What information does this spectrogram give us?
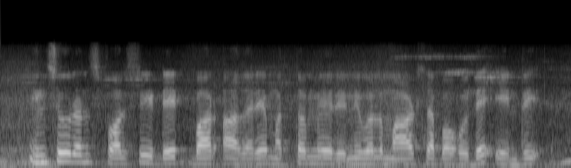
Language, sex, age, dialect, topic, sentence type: Kannada, male, 60-100, Central, banking, question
